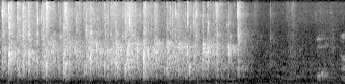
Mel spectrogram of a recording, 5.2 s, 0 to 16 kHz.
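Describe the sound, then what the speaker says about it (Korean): A crowd at the 8th Korea-US Business Friendship Forum applauds steadily with dense clapping, then the applause thins and fades out near the end. "여러분 큰 박수로 환영해 주십시오"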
